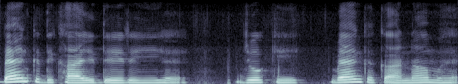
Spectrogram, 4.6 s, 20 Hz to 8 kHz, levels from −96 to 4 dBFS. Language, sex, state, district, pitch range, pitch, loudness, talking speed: Hindi, female, Himachal Pradesh, Shimla, 200-225 Hz, 210 Hz, -18 LUFS, 145 wpm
